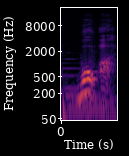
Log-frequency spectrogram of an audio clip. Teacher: The T stops in the throat. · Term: glottal T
